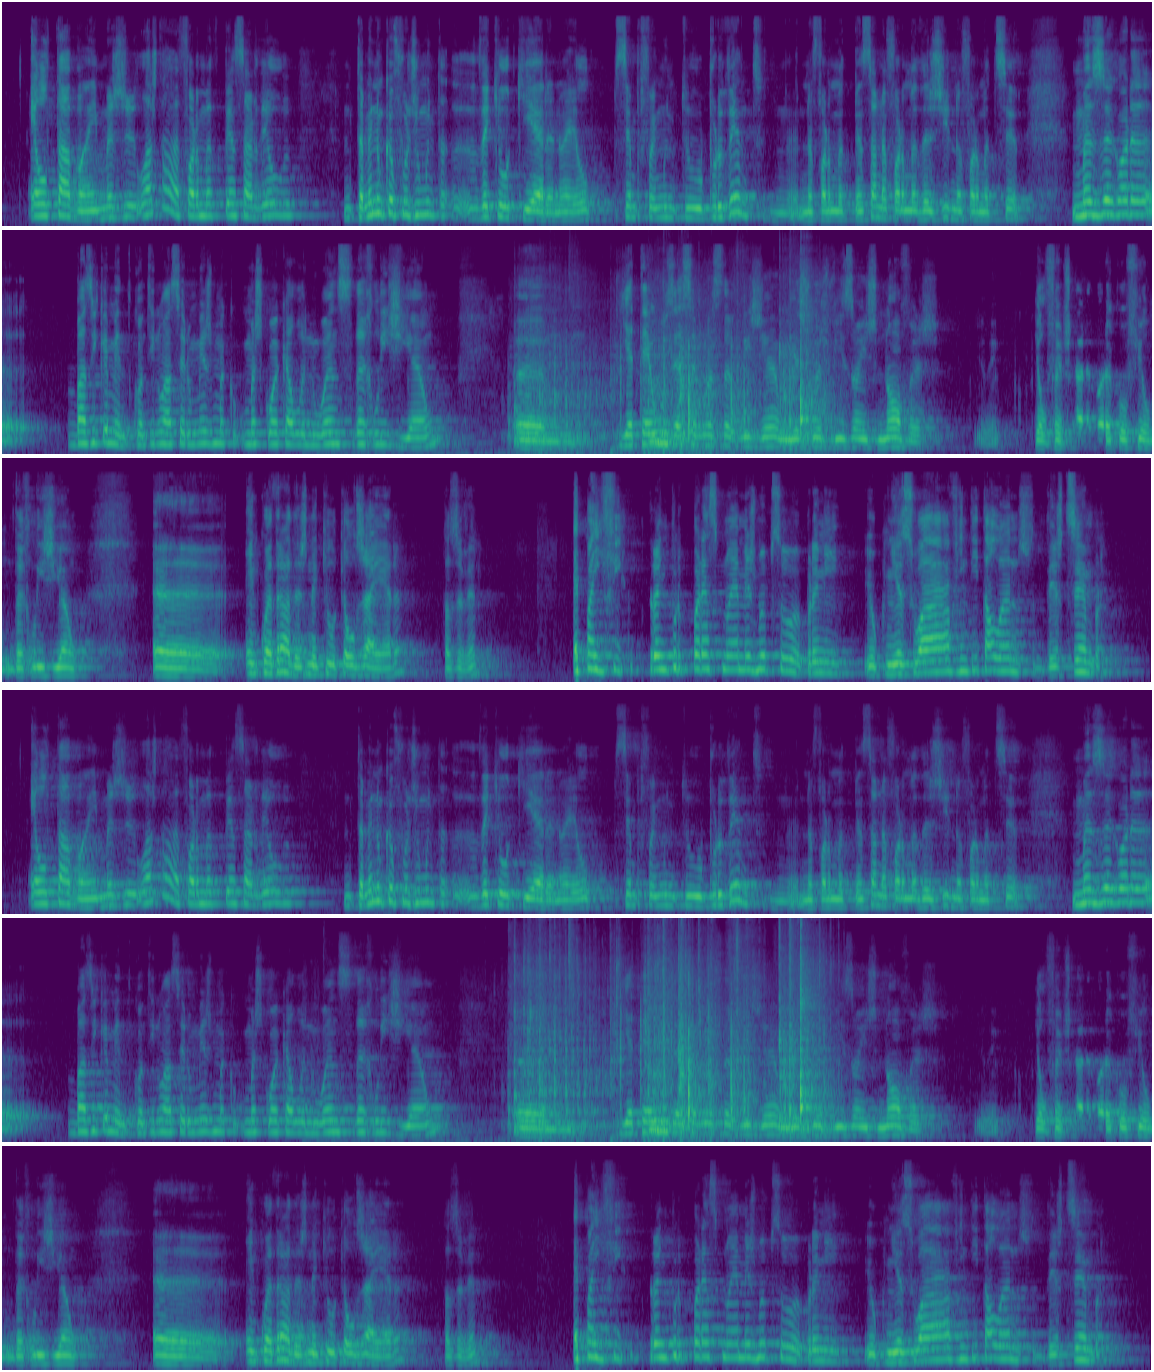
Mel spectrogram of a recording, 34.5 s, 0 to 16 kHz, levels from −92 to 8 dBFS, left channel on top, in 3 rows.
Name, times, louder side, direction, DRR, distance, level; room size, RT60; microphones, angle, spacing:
voice 1, 0.3-3.0 3.4-11.7 12.2-15.9 16.6-17.4 17.7-20.8 21.3-21.5 21.8-24.2 24.5-27.1 27.4-27.8 28.7-34.0, left 2 dB, 45° left, 12 dB, 1.5 m, -30 dB
sound 1, 14.6-14.7 16.6-19.9, right 3 dB, 70° right, 2.0 m, -33 dB
28.5 x 25.5 x 7.5 m, 0.77 s
head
